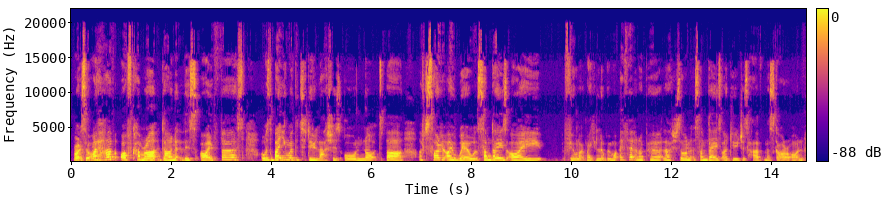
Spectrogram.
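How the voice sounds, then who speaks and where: A woman's voice: a little high, moderate pace. A young woman from South Africa who grew up speaking Afrikaans, chatting casually while she does her makeup for a vlog. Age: young adult. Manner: chatty, relaxed, says "literally" and "just" a lot. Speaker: makeup vlogger. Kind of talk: casual makeup tutorial chat.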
